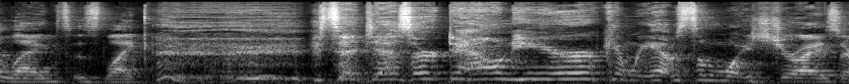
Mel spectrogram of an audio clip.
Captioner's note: gasps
